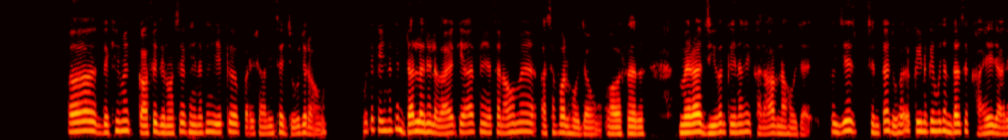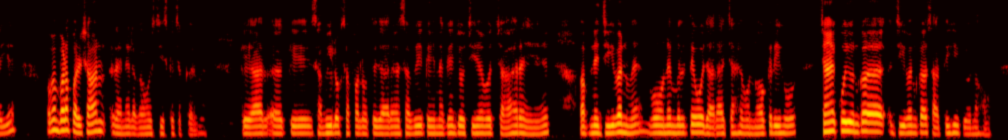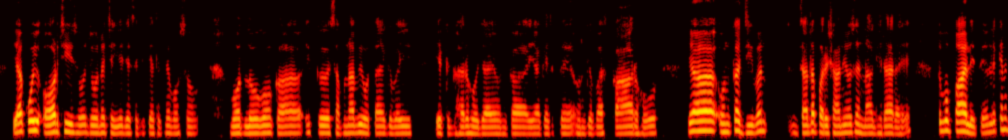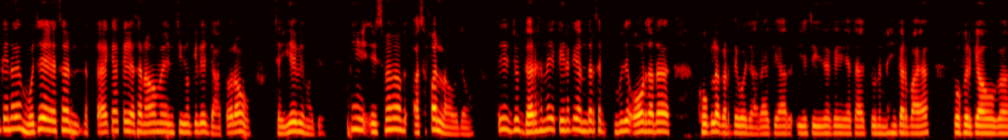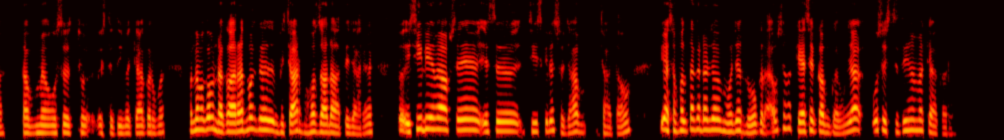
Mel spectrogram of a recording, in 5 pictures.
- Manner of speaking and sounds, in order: tapping; horn; other background noise
- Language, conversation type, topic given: Hindi, advice, असफलता के डर को कैसे पार किया जा सकता है?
